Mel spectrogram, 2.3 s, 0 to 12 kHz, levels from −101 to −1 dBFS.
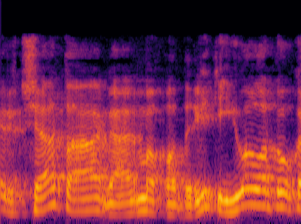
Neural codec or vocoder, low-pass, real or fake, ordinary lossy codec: codec, 16 kHz, 8 kbps, FunCodec, trained on LibriTTS, 25 frames a second; 7.2 kHz; fake; MP3, 96 kbps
